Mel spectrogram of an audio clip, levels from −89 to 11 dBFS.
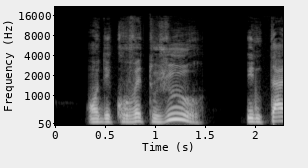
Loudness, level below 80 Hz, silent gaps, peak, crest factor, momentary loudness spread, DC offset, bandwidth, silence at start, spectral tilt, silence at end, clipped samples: -18 LUFS; -52 dBFS; 1.73-1.83 s; -2 dBFS; 16 dB; 7 LU; under 0.1%; 14 kHz; 0.35 s; -7.5 dB/octave; 0 s; under 0.1%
